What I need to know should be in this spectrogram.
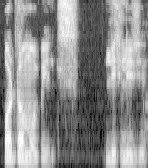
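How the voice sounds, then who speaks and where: A man teaching a vocabulary lesson, asking questions and answering them himself, repeating key words and clearing his throat now and then. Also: fairly low pitch, fairly even intonation, bright, forceful tone, dry recording, studio quality, distant mic. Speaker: English teacher.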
